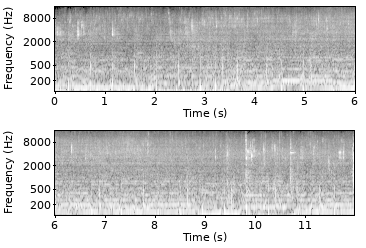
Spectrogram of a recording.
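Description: Chicken pieces coated in cornflour-and-maida batter sizzle steadily as they deep-fry in hot oil in a kadhai, with pieces being dropped in one by one. A few light clicks come through, one near the end as a slotted spoon moves the pieces.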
